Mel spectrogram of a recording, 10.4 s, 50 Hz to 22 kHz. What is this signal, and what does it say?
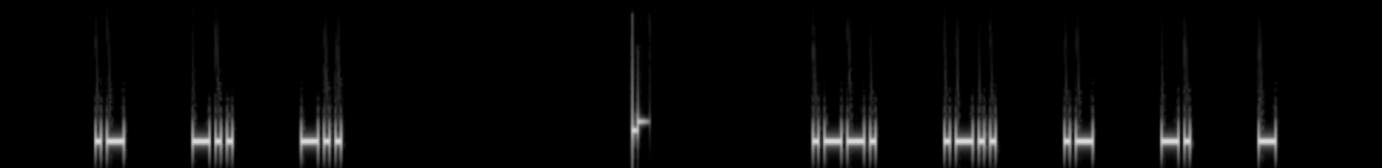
Morse code, heard as a keyed tone, about 27 wpm, spaced as for 13 wpm, 700 Hz. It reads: ADD PLANT
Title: 4x Character Spacing - Top 300 Words - 28wpm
